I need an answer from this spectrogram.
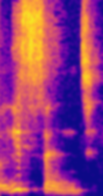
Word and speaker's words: listened: A princípio, vamos começar pronunciando sem a letra E do ED, que você acrescenta para o verbo no passado. Então, vai ficar listened.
